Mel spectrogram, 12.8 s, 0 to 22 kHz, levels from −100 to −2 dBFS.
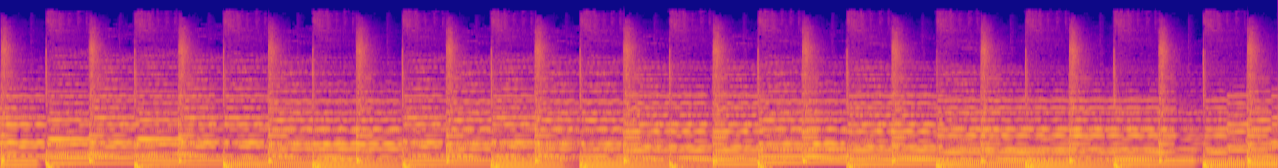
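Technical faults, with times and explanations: No technical faults can be heard anywhere in this clip.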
